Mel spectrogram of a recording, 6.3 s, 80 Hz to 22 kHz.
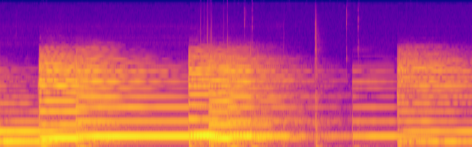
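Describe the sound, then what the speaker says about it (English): Distorted, heavily processed electric tones from three distortion effects in Soundtrap ring out in sustained bursts, cutting in and out as effects switch on and off, with reverberant tails. "So now I have all 3 distortion effects set up."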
